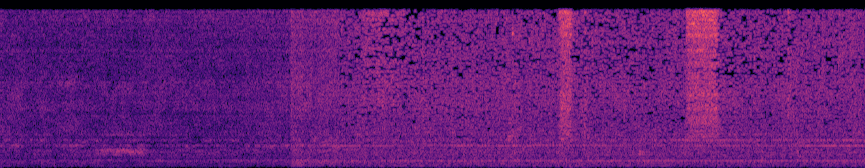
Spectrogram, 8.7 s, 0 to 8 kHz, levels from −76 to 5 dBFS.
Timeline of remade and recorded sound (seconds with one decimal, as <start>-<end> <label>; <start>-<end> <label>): 0.0-3.4 remade; 3.4-8.7 recorded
